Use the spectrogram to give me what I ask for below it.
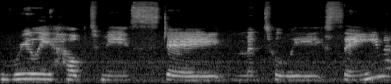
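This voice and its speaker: At a very slow pace, a woman talks with a medium pitch and fairly even intonation. Noticeable background noise sits behind her. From Brazil. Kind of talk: testimonial video. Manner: casual.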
